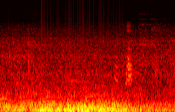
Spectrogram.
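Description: Ducks at a temple pond after light rain, a short honking quack rising near the end over a low murmur of wind and background noise.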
